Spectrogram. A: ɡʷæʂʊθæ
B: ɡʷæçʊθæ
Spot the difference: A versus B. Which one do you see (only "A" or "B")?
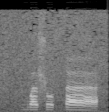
A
